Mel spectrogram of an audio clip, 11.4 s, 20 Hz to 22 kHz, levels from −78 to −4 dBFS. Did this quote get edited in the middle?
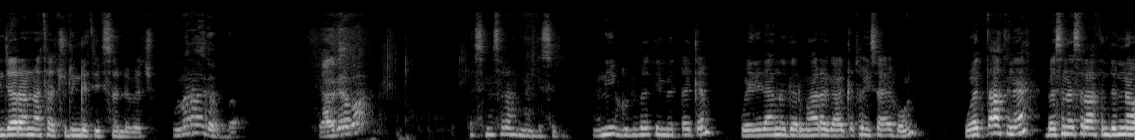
no; 0 cuts

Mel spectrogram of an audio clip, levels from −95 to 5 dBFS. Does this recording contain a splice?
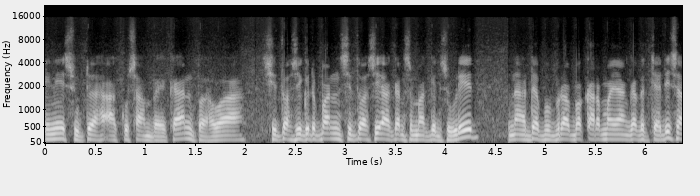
yes; 2 cuts; at 2.1 s, 4.6 s

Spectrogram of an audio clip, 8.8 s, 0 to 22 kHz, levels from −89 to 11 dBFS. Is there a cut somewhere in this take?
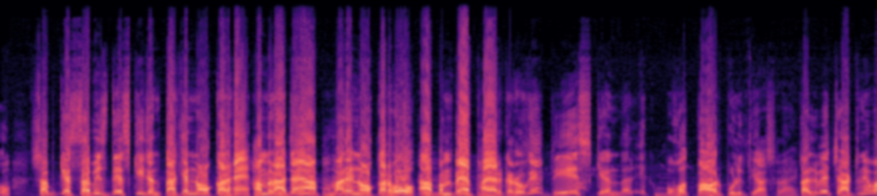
yes; 4 cuts; at 2.4 s, 4.2 s, 5.4 s, 7.8 s

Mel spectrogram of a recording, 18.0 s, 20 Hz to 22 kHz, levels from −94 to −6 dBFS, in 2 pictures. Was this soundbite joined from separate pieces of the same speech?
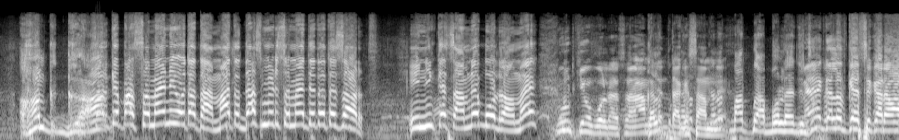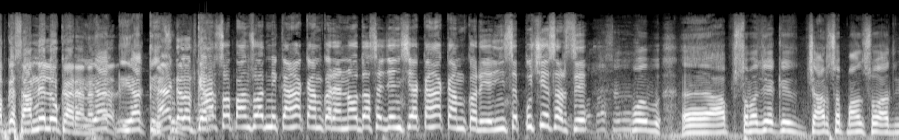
yes; 4 cuts; at 1.0 s, 5.5 s, 11.0 s, 15.3 s

